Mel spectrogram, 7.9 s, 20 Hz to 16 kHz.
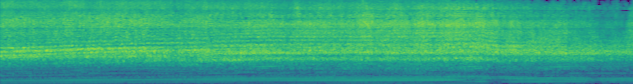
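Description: Jaguar XFR's 5.0-litre supercharged V8 held at high revs during a burnout, the rear tyres spinning and squealing. The engine note holds steady, shifting slightly about six seconds in.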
